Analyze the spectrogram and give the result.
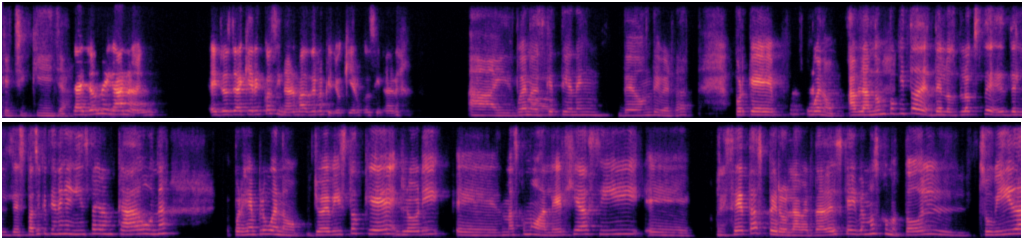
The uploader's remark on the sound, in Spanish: nos pusimos a conversar vía Zoom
